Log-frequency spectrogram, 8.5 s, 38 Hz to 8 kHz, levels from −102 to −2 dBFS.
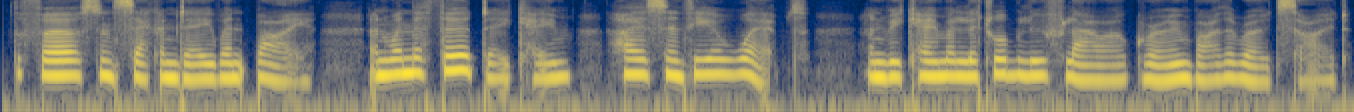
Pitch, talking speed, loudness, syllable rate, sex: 200 Hz, 175 wpm, -17 LUFS, 4.8 syllables/s, female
